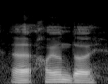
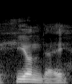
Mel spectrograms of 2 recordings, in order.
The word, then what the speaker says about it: Hyundai: Hyundai Sonata. Sorry, Hyundai. I've got to get my pronunciation correct, haven't I?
